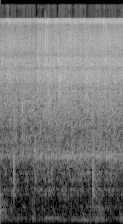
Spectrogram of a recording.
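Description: Green chillies dropped into a pan of simmering lentils, a soft, steady sizzle with a couple of faint clinks.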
